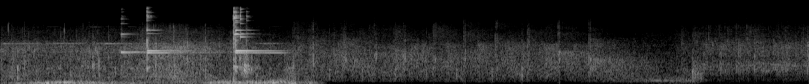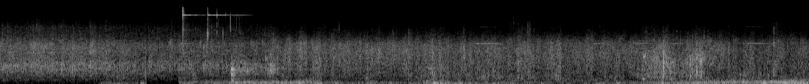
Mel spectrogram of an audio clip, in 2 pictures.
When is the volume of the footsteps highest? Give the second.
15 s.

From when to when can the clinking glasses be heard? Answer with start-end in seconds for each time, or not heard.
1.2-2.8, 9.9-10.4.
